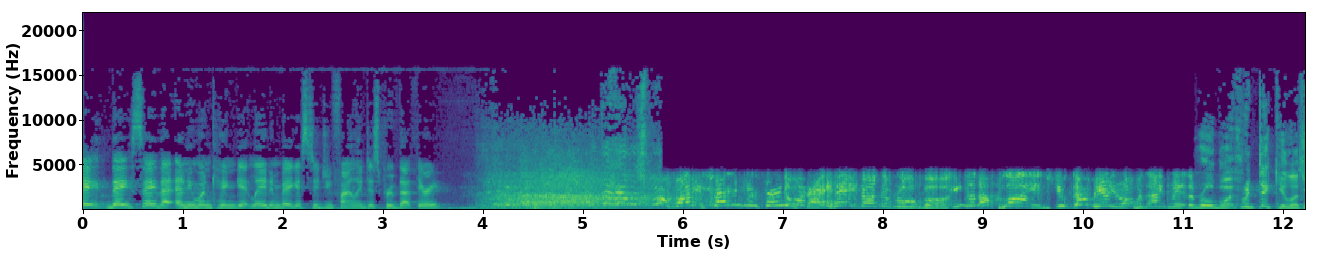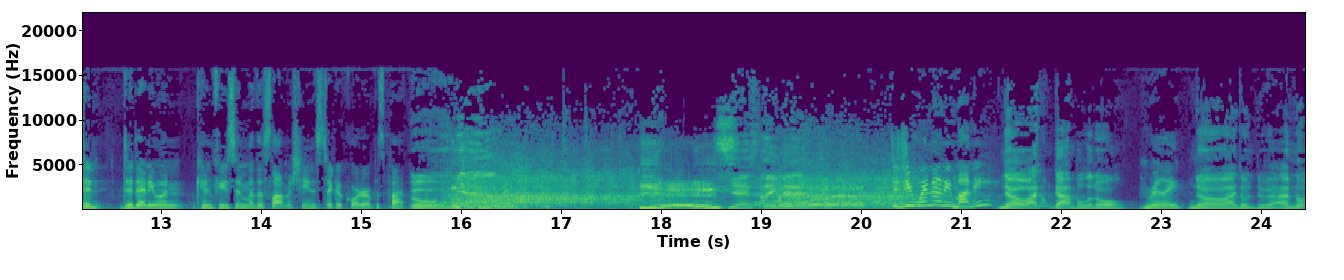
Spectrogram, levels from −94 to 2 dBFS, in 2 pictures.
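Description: From 5.8 s to 11.17 s the sound turns rough and muffled, with a watery, smeared texture and the upper range cut away above about 4 kHz, where before it reached about 20 kHz. It stays at its worst for about 5.3 s before clearing. This is a call bitrate drop: the estimated bandwidth fell, the encoder was given far fewer bits and coded coarsely, trimming the high frequencies. The sound points to a fall from about 96 kbps to around 7 kbps.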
